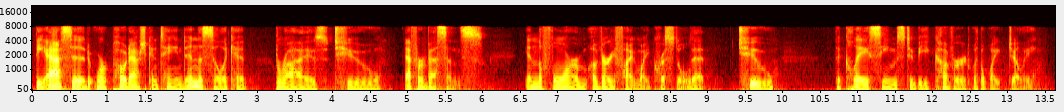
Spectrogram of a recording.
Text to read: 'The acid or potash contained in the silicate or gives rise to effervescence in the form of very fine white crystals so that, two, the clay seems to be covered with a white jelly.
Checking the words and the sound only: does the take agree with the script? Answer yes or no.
no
